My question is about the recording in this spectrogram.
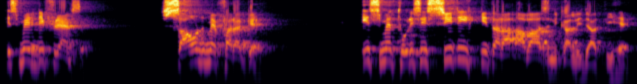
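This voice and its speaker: Man, patient teacher, slightly high voice, echoey room, children's letter-reading lesson. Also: a bit bright. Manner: patient, explains each letter then draws it out slowly.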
